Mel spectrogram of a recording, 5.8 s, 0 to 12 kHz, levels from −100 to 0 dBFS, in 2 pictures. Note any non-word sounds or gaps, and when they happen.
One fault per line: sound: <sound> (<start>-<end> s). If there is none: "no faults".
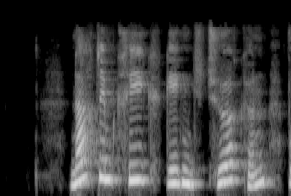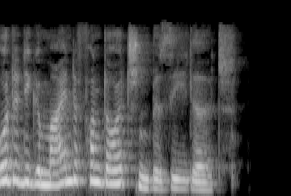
no faults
